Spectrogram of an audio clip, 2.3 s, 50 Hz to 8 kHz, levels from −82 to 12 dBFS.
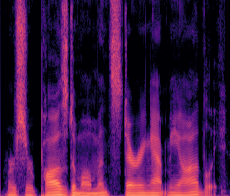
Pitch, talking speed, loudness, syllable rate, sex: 100 Hz, 210 wpm, -16 LUFS, 6.4 syllables/s, male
